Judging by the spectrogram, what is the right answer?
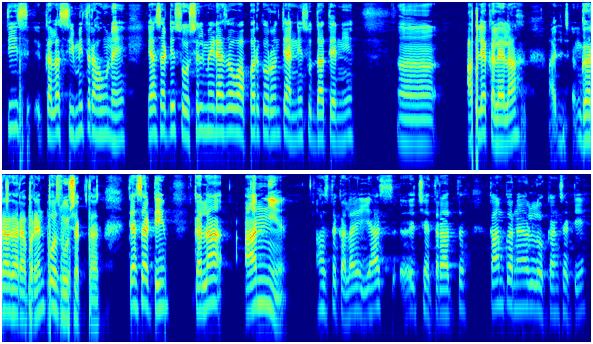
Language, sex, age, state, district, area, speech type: Marathi, male, 18-30, Maharashtra, Satara, rural, spontaneous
